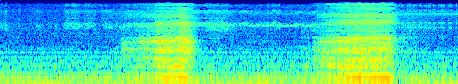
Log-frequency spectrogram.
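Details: Two loud, rough, rattling snores about four seconds apart, each over a second long, over a steady low room hum during sleep: snoring.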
